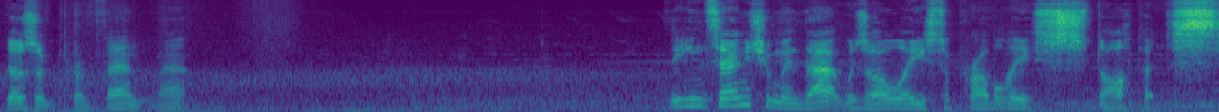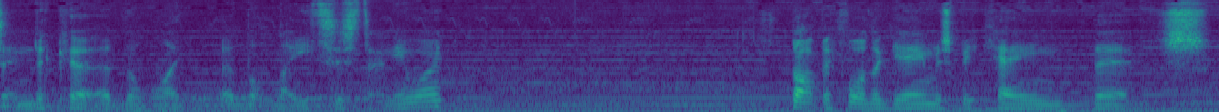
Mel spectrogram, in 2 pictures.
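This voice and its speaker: A man's voice: medium pitch, unhurried, long pauses, over music. A man streaming a video game, giving casual live commentary as he plays.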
